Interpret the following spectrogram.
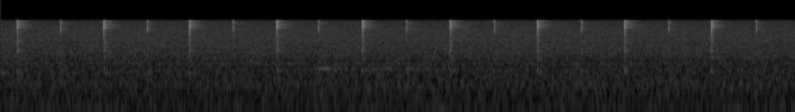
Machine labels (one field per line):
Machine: valve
